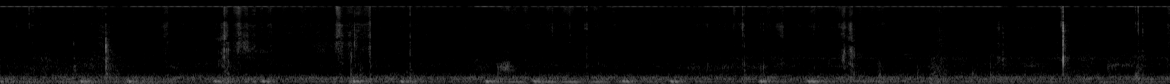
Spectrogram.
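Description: Paper and card being handled: rustling with a string of light clicks and taps, and one sharper click near the end, over a low steady hum.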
